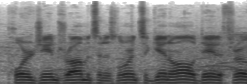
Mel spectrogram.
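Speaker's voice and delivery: usual speaking voice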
